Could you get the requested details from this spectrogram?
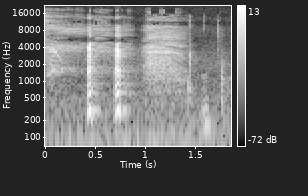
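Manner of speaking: a short high giggle; breathy laugh under the breath. Real, not acted. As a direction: giggle at your own joke. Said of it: "laughs at own joke".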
